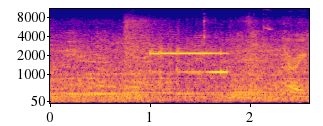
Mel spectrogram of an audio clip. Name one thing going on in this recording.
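A card reader gives a short, high beep.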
